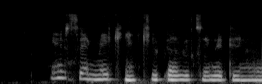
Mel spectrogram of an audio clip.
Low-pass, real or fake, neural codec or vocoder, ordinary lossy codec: 10.8 kHz; fake; codec, 24 kHz, 1.5 kbps, HILCodec; none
